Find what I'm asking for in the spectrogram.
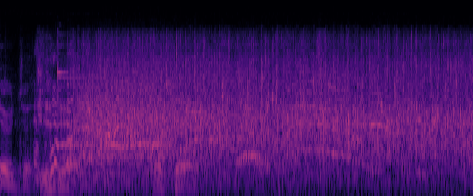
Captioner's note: cheers and applause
